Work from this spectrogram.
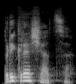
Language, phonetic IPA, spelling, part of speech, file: Russian, [prʲɪkrɐˈɕːat͡sːə], прекращаться, verb, Ru-прекращаться.ogg
- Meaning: 1. to end, to cease, to stop 2. passive of прекраща́ть (prekraščátʹ)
